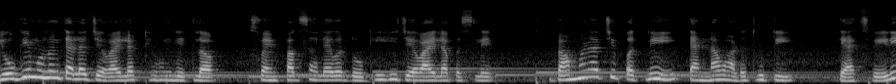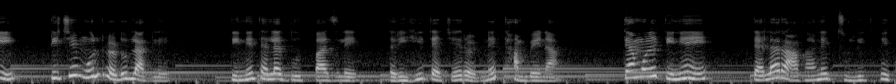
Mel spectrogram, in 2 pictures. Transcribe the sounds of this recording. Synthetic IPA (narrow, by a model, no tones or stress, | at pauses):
joɡiːm̤əɽ̃uːnt̪jalad͡ʑeʋajlaʈʰeuːnɡʱet̪lə | sʋəjmpakd͡zʱaljaʋəɾd̪oɡʱiɦiːd͡ʑeʋajlabəsle | ɡɾamɳat͡ɕiːpət̪niːt̪janːaʋaɽət̪ɦot̪iː | t̪jat͡sʋeɭiːt̪it͡ɕemuːlɾəɽuːlaɡlet̪inet̪jalad̪uːd̪̚pad͡zlet̪əɾiɦiːt̪jat͡ɕeɾəɽnet̪ʰːambena | t̪jamuɭet̪ine | t̪jalaɾaɡʱanet͡suliːt̪pʰek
